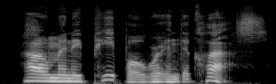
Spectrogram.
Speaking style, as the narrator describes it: she asked in a deadly serious voice

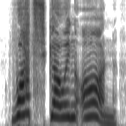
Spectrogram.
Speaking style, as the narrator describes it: cried, rushing toward her husband

